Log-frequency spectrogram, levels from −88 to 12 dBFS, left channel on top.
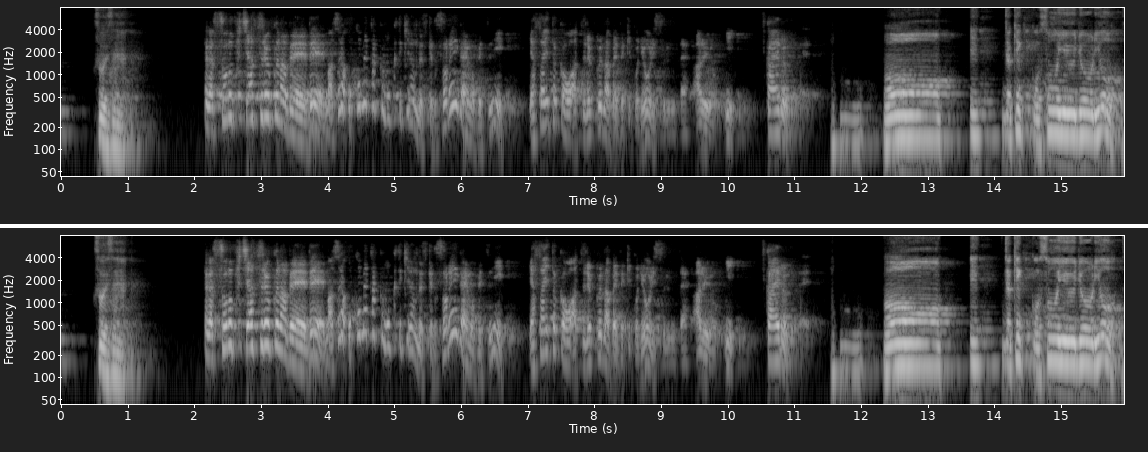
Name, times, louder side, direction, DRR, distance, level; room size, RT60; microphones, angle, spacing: voice 1, 0.5-1.1 11.7-12.0 12.3-13.2 13.6-13.8 14.1-15.9, right 1 dB, 40° right, 6 dB, 2.6 m, -19 dB
voice 2, 2.2-6.6 7.0-10.1 10.6-11.2, right 3 dB, 80° right, 4 dB, 1.5 m, -27 dB
29.5 x 24.0 x 5.7 m, 0.64 s
head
